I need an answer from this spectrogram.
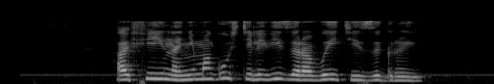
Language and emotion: Russian, neutral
